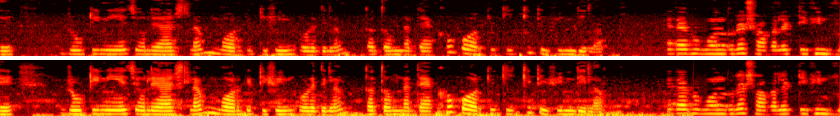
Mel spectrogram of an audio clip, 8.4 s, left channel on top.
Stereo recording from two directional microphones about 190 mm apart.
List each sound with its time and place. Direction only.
0.7 s speech: 20° right (ahead or behind)
6.7 s speech: 10° right (ahead or behind)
